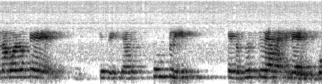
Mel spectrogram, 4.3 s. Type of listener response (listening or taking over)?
listening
